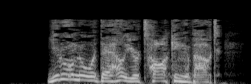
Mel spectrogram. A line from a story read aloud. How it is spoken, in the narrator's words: I snapped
